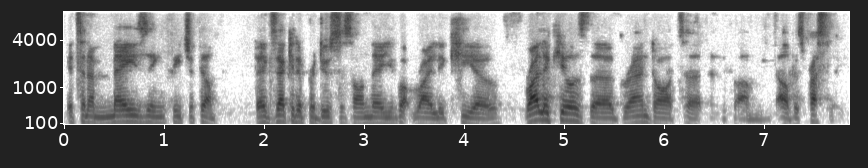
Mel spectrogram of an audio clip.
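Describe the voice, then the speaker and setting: This man has a low voice with a raspy edge and speaks in a put-on British accent. He talks like an actor in an interview selling himself, with confident, emphatic, boastful phrasing and plenty of slang. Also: a little fast, a little mellow, poor audio. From born in Sierra Leone, grew up in Seattle. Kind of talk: animated self-promotional interview talk.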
